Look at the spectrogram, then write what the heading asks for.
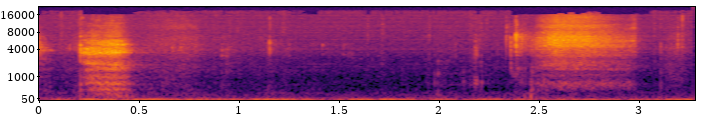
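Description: Someone eats sour oranges, chewing quietly with soft wet mouth sounds, broken by two louder breathy slurping bursts, one at the start and one near the end.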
